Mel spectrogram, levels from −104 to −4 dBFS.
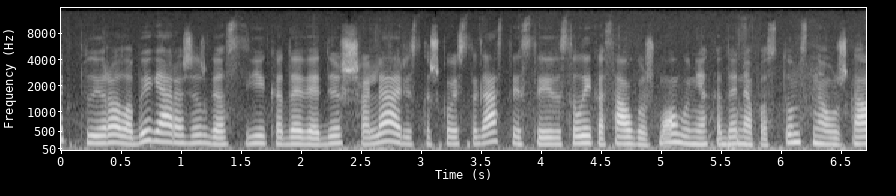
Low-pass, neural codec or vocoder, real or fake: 14.4 kHz; none; real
